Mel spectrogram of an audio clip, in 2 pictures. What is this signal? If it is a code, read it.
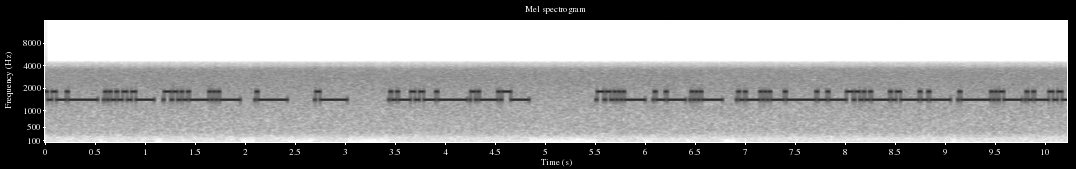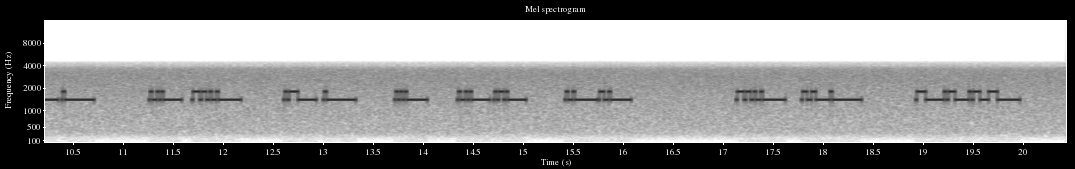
TTY/TDD text telephone tones (45.45 baud Baudot), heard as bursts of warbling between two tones, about 400 Hz shift, 1600 Hz centre, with phone line noise. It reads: … 6V8GE YKY6K 21S8J 3YJD0 8OZZO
